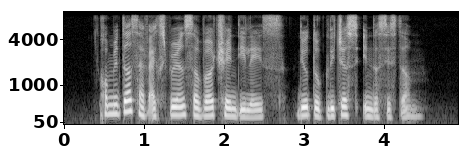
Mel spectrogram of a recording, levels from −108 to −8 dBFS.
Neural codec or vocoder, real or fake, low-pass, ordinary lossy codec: none; real; 7.2 kHz; none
